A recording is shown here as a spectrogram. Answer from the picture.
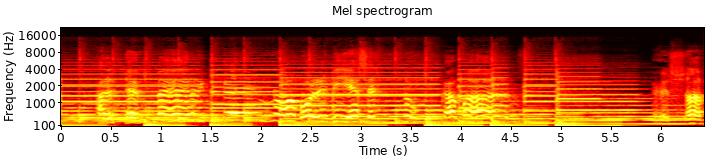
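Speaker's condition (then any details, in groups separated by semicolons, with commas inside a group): No condition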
